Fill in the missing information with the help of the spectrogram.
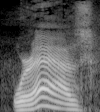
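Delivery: "whereas" drawn out with a full AZ ending; second syllable of "whereas" said like "as"; deliberate pronunciation. Shown as a demonstration. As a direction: stretch "whereas" slowly, clear short A in the second syllable. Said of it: "some would like to say".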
